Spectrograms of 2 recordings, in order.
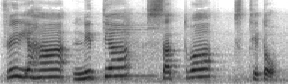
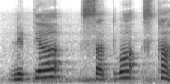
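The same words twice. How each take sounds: First: Slow wrong take ending in स्थितो with full 'sthito'; wrong pronunciation. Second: Slow correct take ending in a short clipped स्थ; correct pronunciation. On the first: (गलत उच्चारण: धीमे 'स्थितो' बोलें) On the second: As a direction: cut the word off at स्थ with no 'ito'. (सही उच्चारण: धीमे 'स्थ' पर रुकें) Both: Shown as a demonstration. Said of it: "स्थितो नहीं".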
